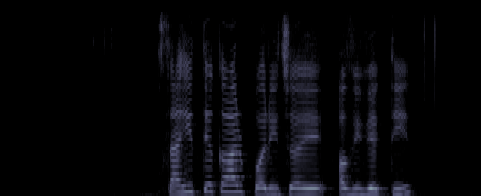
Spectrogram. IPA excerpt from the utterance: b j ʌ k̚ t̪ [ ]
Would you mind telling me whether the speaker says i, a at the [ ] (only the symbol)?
i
